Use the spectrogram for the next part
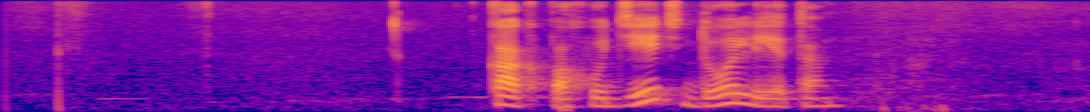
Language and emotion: Russian, neutral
